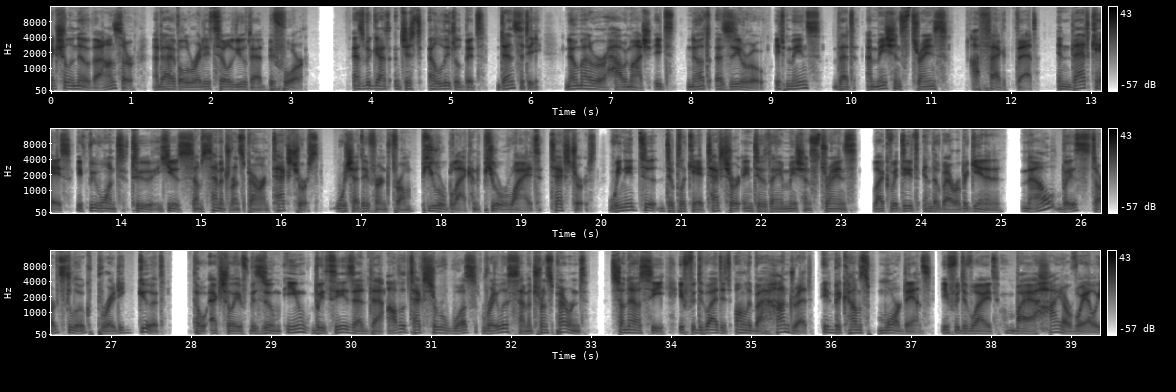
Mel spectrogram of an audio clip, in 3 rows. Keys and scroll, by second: 19.9 shift+d, 25.5 0, 35.7 1, 35.8 0, 35.9 Return, 39.3 1.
